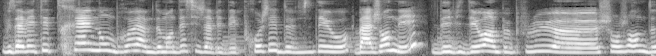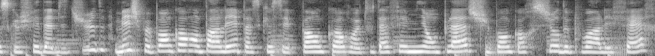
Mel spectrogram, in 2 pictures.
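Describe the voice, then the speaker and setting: Speaking at a high pitch, a woman keeps a fairly quick pace with hardly any pauses and fairly even intonation. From France. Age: 20s. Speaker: YouTuber. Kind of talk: casual Q&A vlog.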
